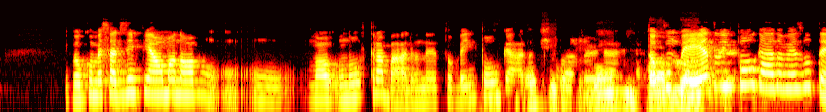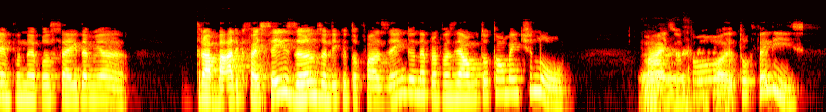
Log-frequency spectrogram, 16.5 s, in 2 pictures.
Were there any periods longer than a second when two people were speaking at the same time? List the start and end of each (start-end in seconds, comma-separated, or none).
5.2-7.0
